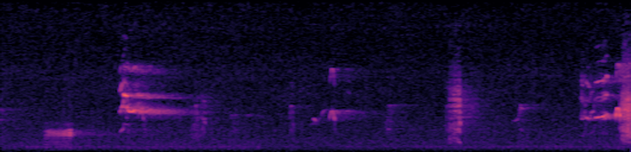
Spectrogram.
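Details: Ducklings of mallard (Anas platyrhynchos) give thin, high peeps, short and slightly falling, scattered irregularly with a brief cluster near the end; the background is quiet.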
